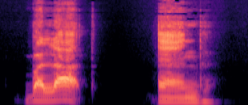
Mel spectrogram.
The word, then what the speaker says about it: balatan: If the an suffix is added to a root word that is stressed at the last syllable, the stress shifts to the suffix, as demonstrated in balat and balatan.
